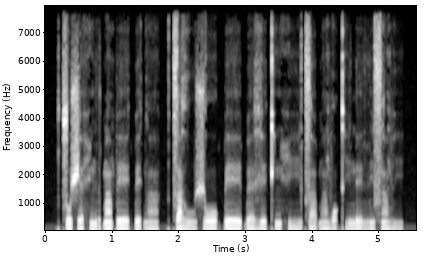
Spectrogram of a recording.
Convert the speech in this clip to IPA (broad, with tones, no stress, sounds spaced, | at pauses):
t͡s o˦ ʃ ɛ˨ h ĩ˨ r ɓ ã˦ p eː˦˨ k͡p e˦ ɡ ã˨ | t͡s a˦ ɣ uː˨ ʃ oː˦ k͡p eː˦˨ ɓ ɛ˨ ɣ e˦ kʰ ĩ˨ h iː˦ t͡s a˨ b ã˨ v ɔ˦ kʰ i˦ n ɾ e˨ r i˦ s ã˦˨ v i˦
